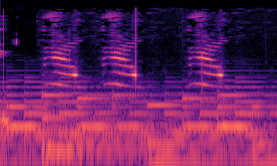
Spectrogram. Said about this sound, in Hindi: तभी वहां से एक बिल्ली जा रही थी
